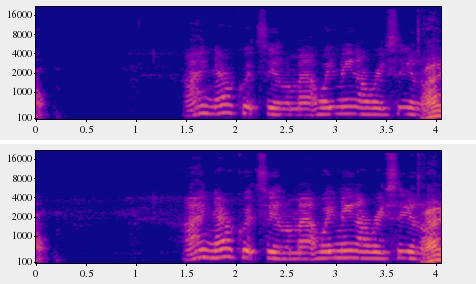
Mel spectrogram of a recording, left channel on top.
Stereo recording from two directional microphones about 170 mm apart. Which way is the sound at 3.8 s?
10° left (ahead or behind).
